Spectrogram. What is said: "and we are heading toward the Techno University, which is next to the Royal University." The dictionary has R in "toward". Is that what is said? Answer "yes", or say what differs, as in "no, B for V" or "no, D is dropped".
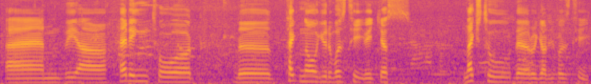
no, W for R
